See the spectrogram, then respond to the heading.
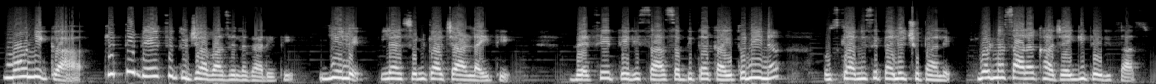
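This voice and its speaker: A woman's voice: high-pitched, expressive, moderate pace, darkish tone, low-quality recording. A woman plays a gossipy neighbour from a cartoon household tale. She is chummy, chatty and conspiratorial, with music playing behind her words.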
